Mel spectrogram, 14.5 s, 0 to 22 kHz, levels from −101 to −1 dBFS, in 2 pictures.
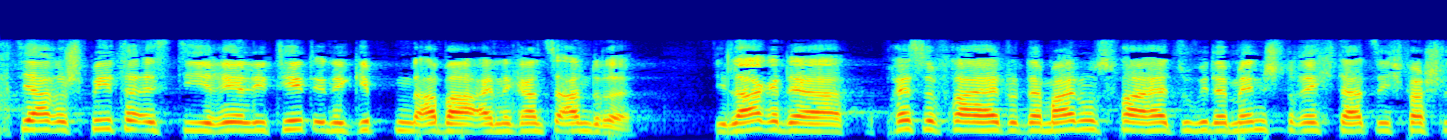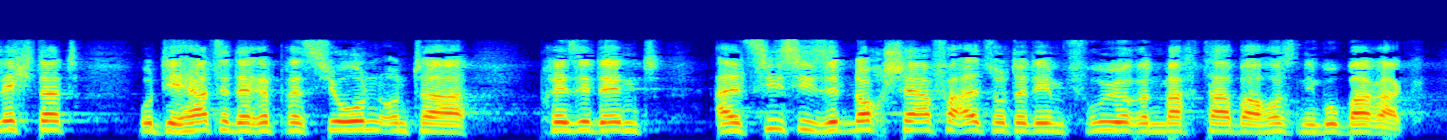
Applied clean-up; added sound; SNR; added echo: none; none; none; none.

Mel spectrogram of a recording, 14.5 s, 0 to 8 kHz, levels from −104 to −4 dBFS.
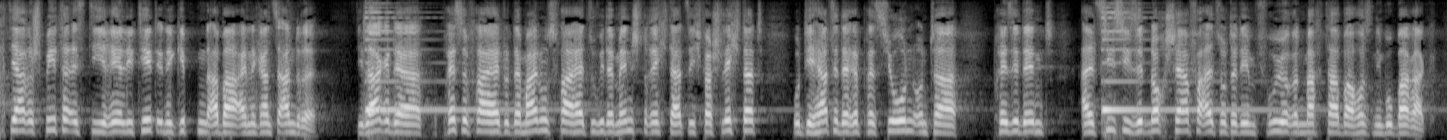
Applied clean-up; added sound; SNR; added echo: none; Keyboard (musical); 11 dB; none.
